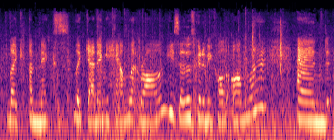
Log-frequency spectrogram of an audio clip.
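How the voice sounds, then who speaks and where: A woman talks at a fairly high pitch, with background noise noticeable behind her. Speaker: vlogger living in a bus. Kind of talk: casual vlog talk to camera. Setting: inside a bus during a thunderstorm. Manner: fast.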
